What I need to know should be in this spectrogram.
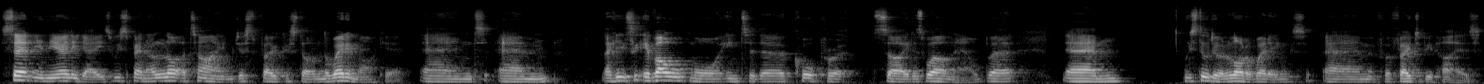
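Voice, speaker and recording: A man chats casually as a podcast co-host, his voice pitched in a middle range. He talks in an animated way. The room adds a clear, roomy echo. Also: unhurried. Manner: animated, acts out quoted voices. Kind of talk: casual conversational chat.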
